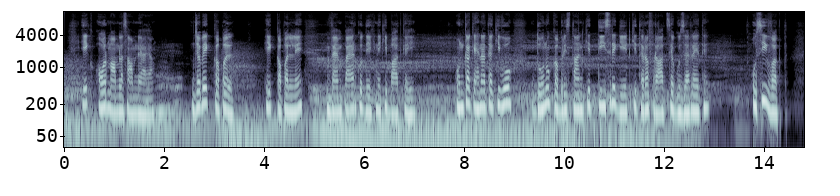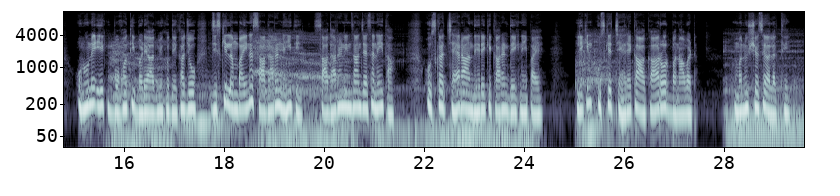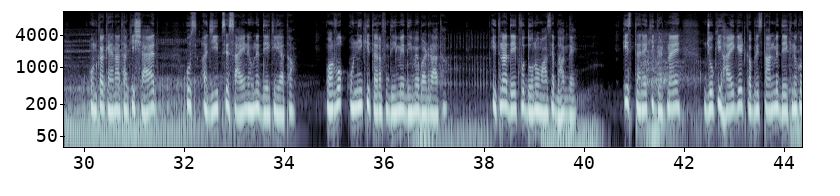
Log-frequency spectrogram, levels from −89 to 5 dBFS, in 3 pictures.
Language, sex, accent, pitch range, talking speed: Hindi, male, native, 135-165 Hz, 160 wpm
